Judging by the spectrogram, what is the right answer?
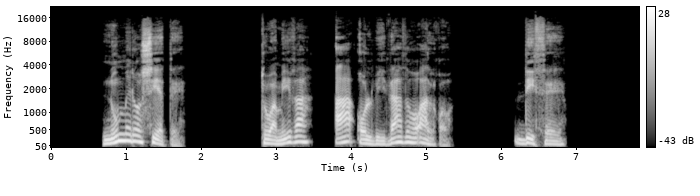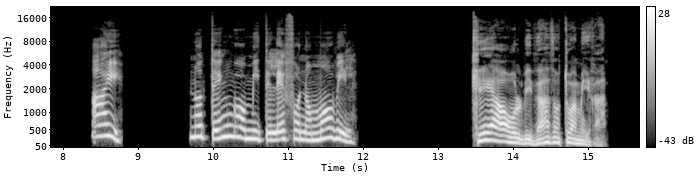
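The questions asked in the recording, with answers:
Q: ¿Qué ha olvidado tu amiga?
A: su teléfono móvil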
